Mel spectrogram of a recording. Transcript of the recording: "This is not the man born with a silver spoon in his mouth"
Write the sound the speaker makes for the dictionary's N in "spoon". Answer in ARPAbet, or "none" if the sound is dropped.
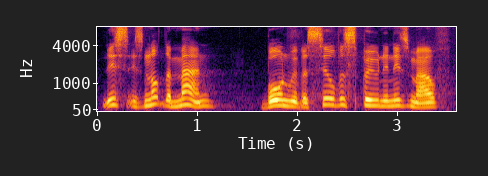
N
